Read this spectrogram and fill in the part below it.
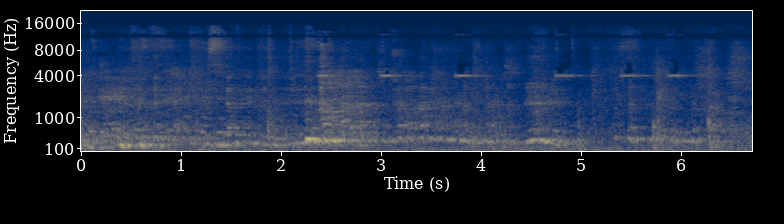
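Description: Several women chatter quietly in the background.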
